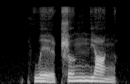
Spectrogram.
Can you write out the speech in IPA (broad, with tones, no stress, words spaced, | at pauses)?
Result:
pʰwḛ˨˩ɪ̯ʈ͡ʂɤ˥ŋn̪jɑ˥˩ŋ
